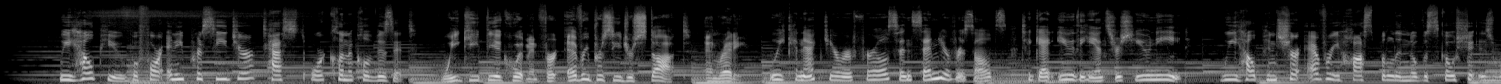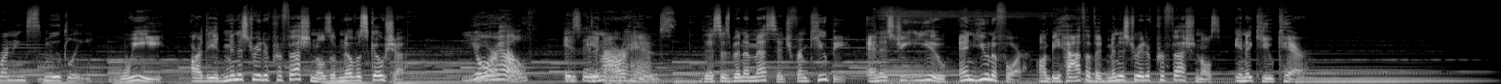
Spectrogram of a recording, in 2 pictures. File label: radio spot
